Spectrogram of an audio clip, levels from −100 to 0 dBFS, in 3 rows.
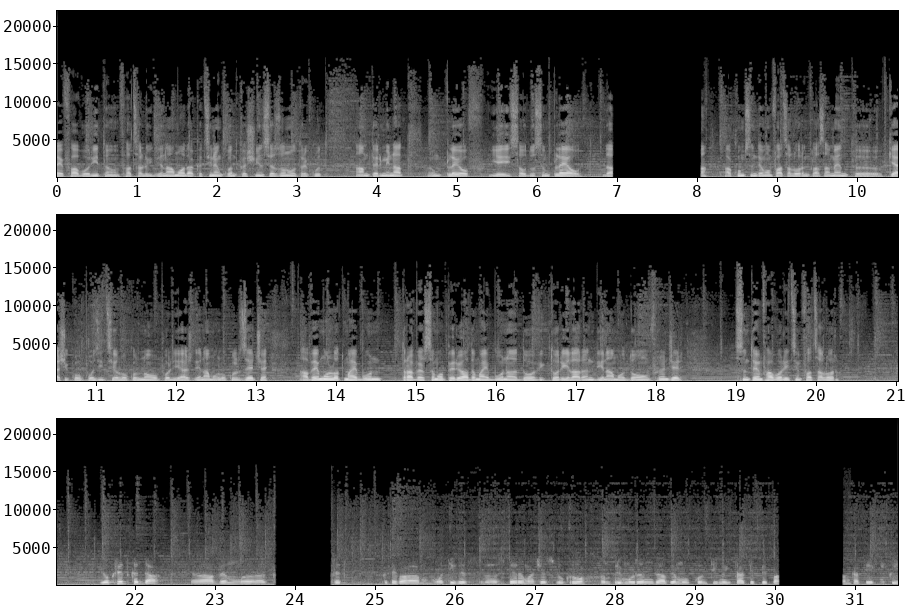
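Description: At 6.94 s the sound just stops dead for about 1.1 seconds, picking up again at 8.06 s. That's a playback stall: the output goes silent mid-flow and then carries on. The likely cause is the player running dry of buffered data or its thread getting blocked. The same thing happens at 23.74 s for roughly 0.7 s, resuming at 24.46 s, and again at 30.04 s for about 0.8 s, back at 30.86 s.

Right after each gap you get time-compressed catch-up, where the player trims its backlog by snipping out tiny slices and cross-fading over the joins. From 8.06 to 11.06 s and from 24.46 to 27.46 s it runs about 1.15 times normal speed. From 30.86 s to the end it runs about 1.1 times. The pitch stays put, but everything sounds hurried.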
